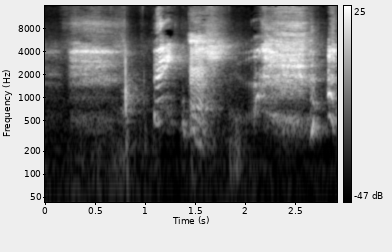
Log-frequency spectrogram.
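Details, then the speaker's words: Girl with cat allergies, eating oranges, sneezes into an orange: a few sharp sneezes, each with a quick in-breath and a burst of air out, over light room noise. "I need to sneeze. Excuse me. So, oh, just sneeze right into the orange."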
